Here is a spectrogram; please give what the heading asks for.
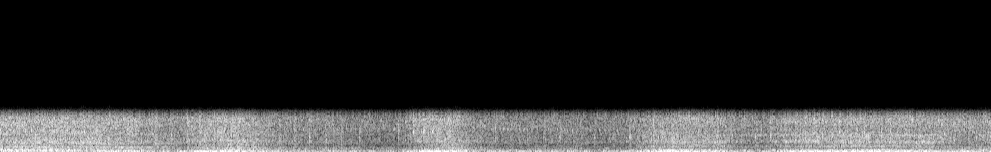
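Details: Subaru GL turbo labouring in mud: heavy, uneven deep knock at light throttle and idle, rising and falling with revs; worn engine with rod knock suspected.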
